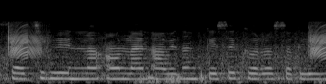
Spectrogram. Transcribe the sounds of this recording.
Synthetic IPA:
səɾt͡ʃikɾinlaʔɔːnlaɪnaʋed̪ənkɛsekəɾəsəkli

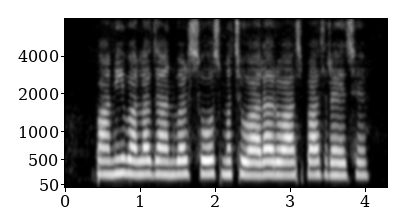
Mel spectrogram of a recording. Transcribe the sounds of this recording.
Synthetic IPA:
paːniʋaːlad͡ʒaːnʋəɾsoːsmət͡ʃʰʋaːɾaɾoaːspaːsɾəɦet͡ʃʰeː

